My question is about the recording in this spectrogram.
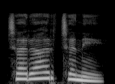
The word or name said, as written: ಚರಾರ್ಚನೆ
